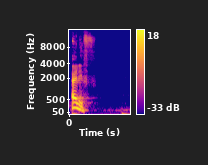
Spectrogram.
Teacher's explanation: আলিফ হরফটি মাখরাজ হলো আপনার মুখের শূন্যস্থান থেকে, গলা এবং মুখের শূন্যস্থান হতে আলিফ হরফটি উচ্চারিত হয়।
